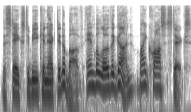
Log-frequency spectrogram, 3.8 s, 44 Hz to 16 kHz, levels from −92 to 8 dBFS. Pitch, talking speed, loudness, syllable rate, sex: 135 Hz, 205 wpm, -17 LUFS, 5.2 syllables/s, male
